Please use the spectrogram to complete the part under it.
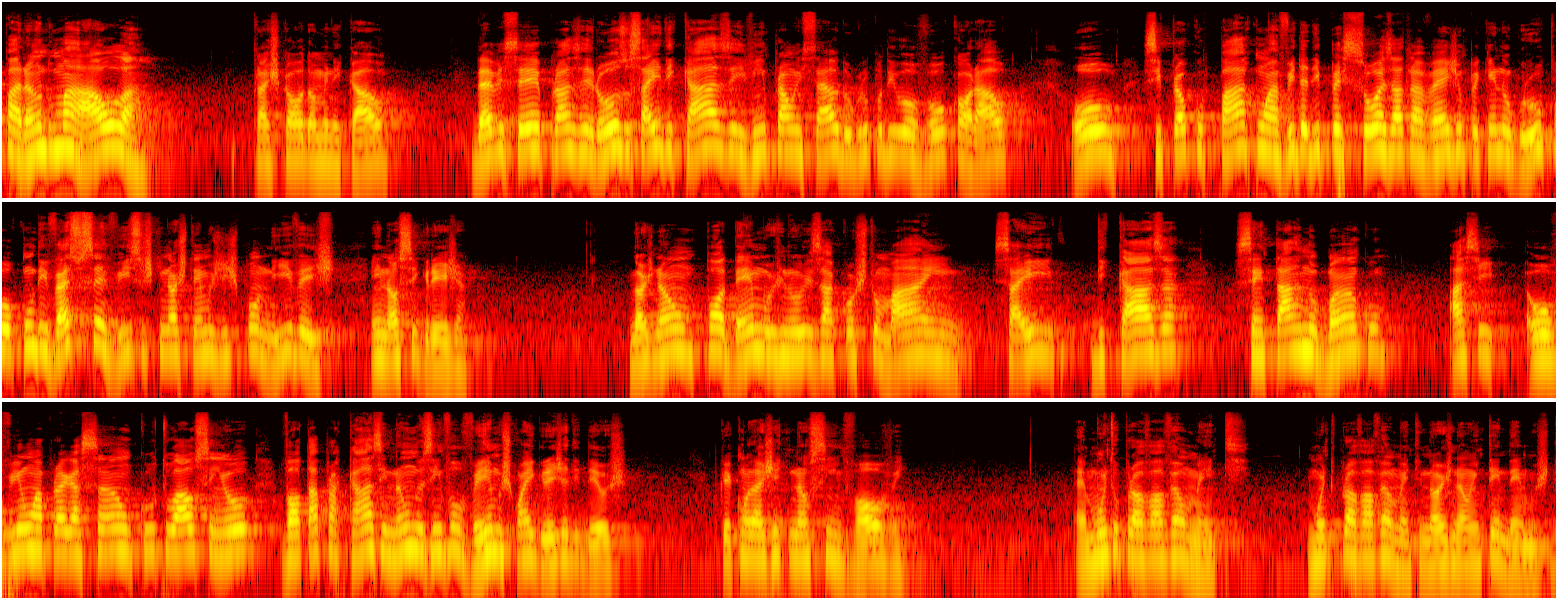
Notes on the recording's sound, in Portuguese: no culto presencial e transmitido ao vivo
